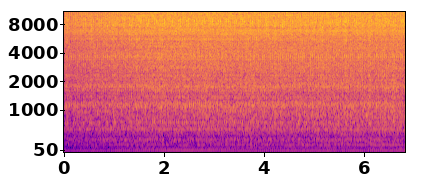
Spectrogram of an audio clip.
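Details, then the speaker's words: 2012 Chevrolet Spin idling, owner reported a loose, tinny knock: light, fairly regular tick about twice a second that stops when the canister purge solenoid is unplugged. Canister purge solenoid tapping. "Mas o barulho tá vindo daqui, ó. Da eletroválvula de canister. Eu desligo ela para o barulho."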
